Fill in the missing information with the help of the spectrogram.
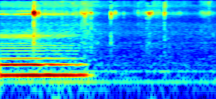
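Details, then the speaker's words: Nebulizer compressor test-run after loading medication or aquabidest, before use on a child in a nursing practical: steady mechanical hum stopping after about a second, then quiet room noise with small taps. "Sini kita pakai alat namanya nebulizer. Nah, nanti kita akan masukkan obat atau cairan aquabides ke dalam sini."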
